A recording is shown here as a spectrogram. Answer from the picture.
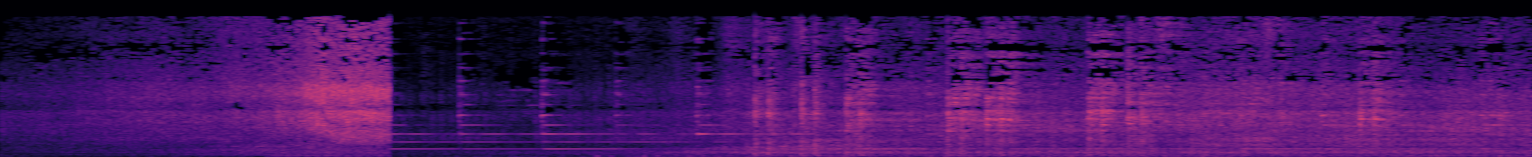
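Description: Trains passing a level crossing: an electric locomotive hauling passenger coaches and a rake of open freight wagons, their wheels clattering over the rail joints. The clatter comes in loud about five seconds in and stays loud. Before it, a rising rush of noise cuts off suddenly, and a steady high warning tone follows.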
